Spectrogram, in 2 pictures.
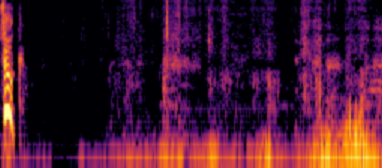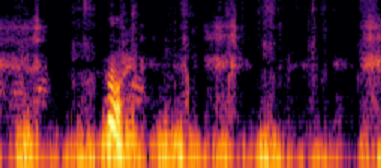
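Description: Uneven low rumble of steps and handling noise from a phone carried through a field. About six and a half seconds in comes one short vocal sound that falls steeply in pitch.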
